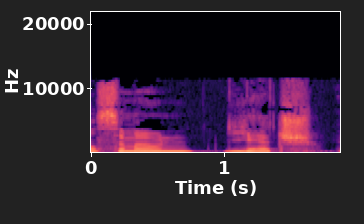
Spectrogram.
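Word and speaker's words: Simone Giertz: She mentioned her pal Simone Yetch is how she pronounces it, but it's spelled like Gertz, helped her disassemble it to move it.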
